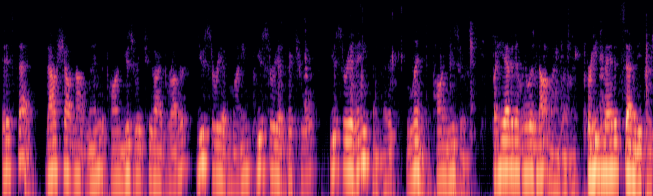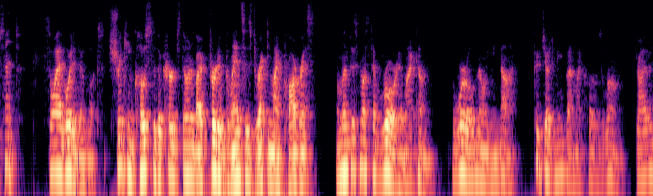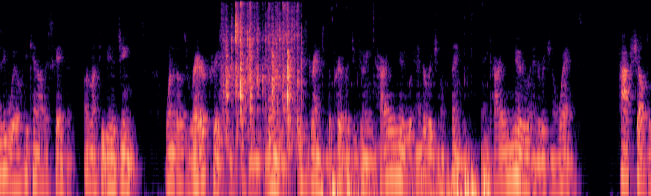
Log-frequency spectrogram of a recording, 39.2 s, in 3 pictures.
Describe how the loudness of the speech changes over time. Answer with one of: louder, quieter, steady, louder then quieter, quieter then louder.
louder then quieter.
